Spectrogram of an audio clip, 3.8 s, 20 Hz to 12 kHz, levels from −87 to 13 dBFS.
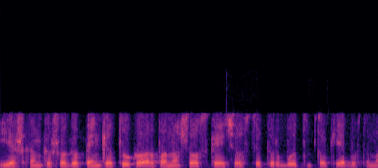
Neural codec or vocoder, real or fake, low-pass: none; real; 7.2 kHz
